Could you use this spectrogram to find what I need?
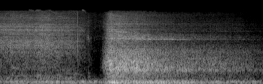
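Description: A deep, controlled abdominal breath, demonstrated with a brief catch and then a long, airy breath that slowly fades over steady background noise, with no talk.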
